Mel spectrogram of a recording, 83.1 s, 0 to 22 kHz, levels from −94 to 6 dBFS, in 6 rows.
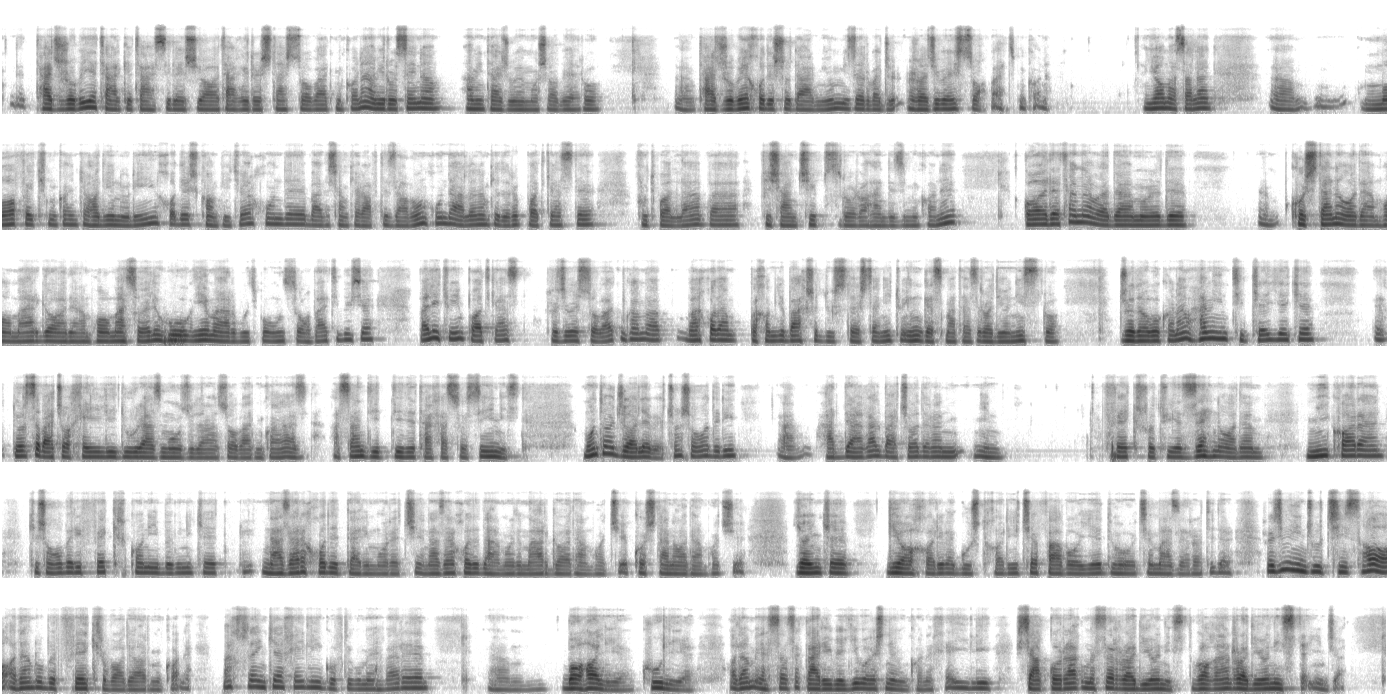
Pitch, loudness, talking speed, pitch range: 135 Hz, -26 LUFS, 145 wpm, 125-150 Hz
